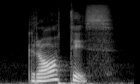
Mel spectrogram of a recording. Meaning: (adverb) free, without charge
- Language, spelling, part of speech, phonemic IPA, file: Swedish, gratis, adverb / adjective, /ˈɡrɑːtiːs/, Sv-gratis.ogg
